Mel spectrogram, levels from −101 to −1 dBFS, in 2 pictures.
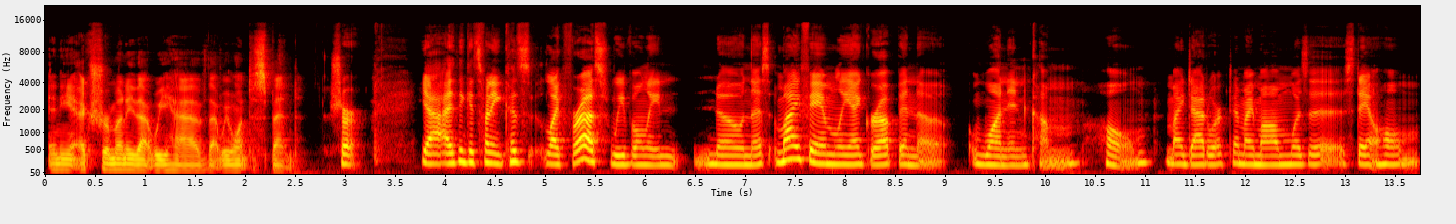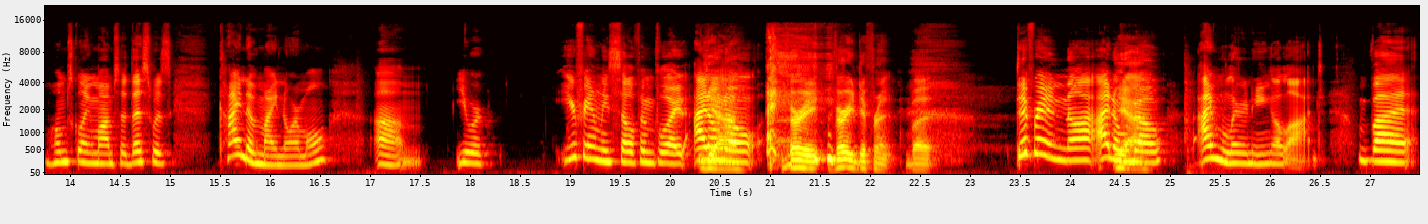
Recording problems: none

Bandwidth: 15 kHz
